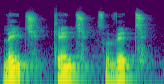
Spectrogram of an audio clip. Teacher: a letra E no final tende a ter um som de I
